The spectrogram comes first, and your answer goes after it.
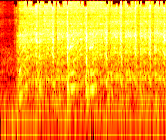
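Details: A friend's small Piaggio cranking rapidly with a ratchety sound, uneven knocks and a shifting note; it failed while being ridden and has good strong spark; owner suspects a bunged-up carb and dislikes the note change; cause unclear.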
